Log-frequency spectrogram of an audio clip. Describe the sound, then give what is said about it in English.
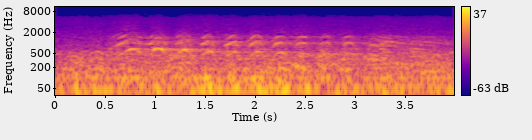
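A run of hyena calls, quick rising-and-falling yelps repeated in a steady, excited rhythm, loud over a rumbling low background. “Oh, calm down, Mr. Hyena.”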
